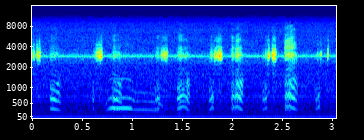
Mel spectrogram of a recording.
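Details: Female Eurasian eagle-owl at the nest with the male nearby, Netherlands, 19:15 on 2 February 2013: a sustained low hoot sliding downward, then a string of short falling notes, over a continuous thin high tone.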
